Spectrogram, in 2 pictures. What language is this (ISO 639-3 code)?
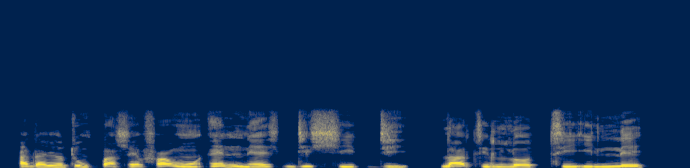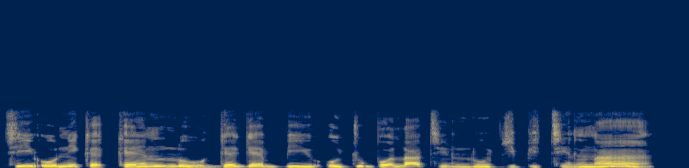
yor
